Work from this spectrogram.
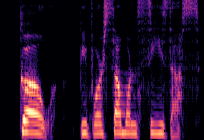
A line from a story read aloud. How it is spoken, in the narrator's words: Dane barks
